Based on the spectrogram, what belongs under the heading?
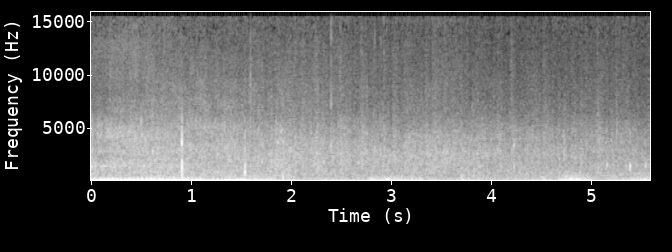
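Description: Steady light rain falling on a wet road and foliage, an even hiss with a few separate drop ticks. A low hum fades out about a second in.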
